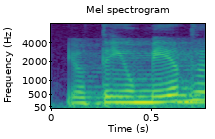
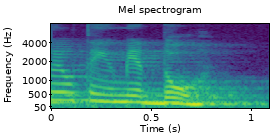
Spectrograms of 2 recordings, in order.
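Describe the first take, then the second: First: "medo" stressed on me; correct first-syllable stress. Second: "medo" accented on do, the last syllable; shifted final stress. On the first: Teacher offers the right option, stressing me in "medo". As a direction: lean on me in "medo". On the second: Teacher tests the wrong option, stressing do in "medo". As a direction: hit the end of "medo". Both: Shown as a demonstration. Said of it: "Então, é o me".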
